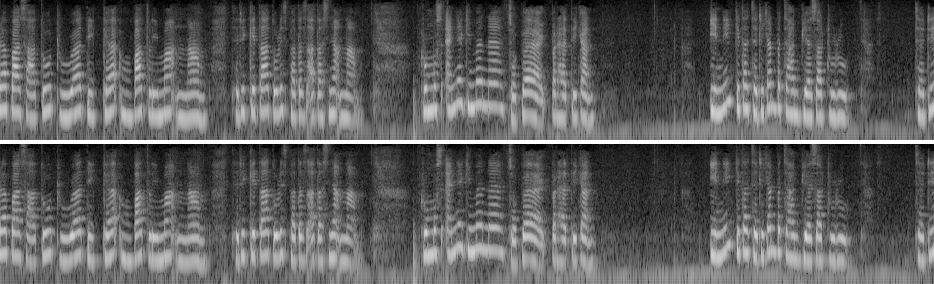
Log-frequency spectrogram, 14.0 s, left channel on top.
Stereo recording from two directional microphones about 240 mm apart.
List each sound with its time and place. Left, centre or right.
0.0 s speech: left
10.6 s speech: left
